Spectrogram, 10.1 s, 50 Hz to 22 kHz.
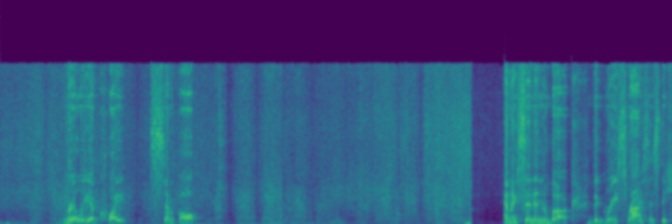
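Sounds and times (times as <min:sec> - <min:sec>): cloth rag rubbing a wall: 0:00.0 - 0:07.1.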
